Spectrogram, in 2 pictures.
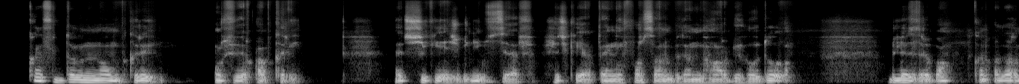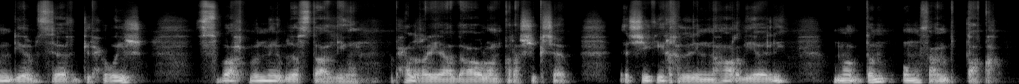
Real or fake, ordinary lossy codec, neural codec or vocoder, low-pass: fake; none; autoencoder, 48 kHz, 128 numbers a frame, DAC-VAE, trained on Japanese speech; none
